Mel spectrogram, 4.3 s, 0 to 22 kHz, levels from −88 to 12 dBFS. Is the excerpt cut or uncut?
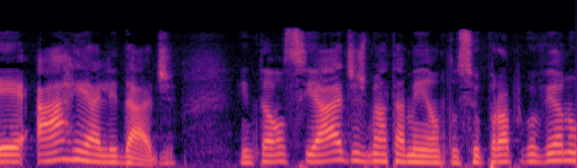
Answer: uncut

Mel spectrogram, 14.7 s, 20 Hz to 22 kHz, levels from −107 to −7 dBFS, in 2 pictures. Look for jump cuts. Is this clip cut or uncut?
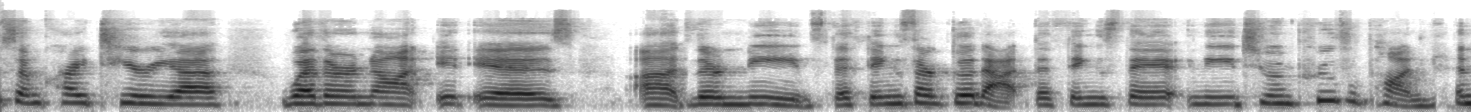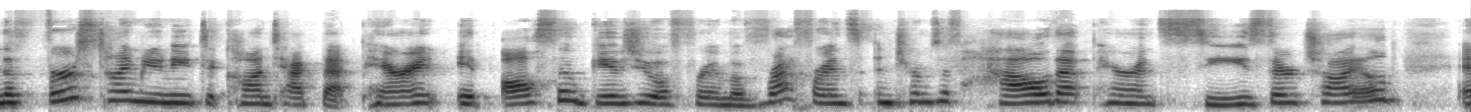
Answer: cut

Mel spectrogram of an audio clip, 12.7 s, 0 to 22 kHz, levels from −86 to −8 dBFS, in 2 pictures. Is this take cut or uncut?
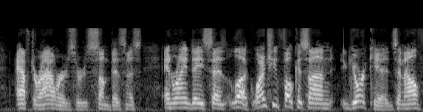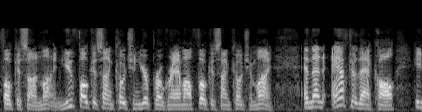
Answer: uncut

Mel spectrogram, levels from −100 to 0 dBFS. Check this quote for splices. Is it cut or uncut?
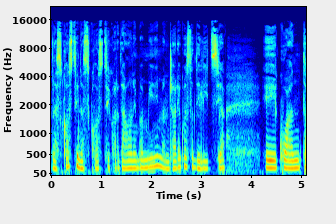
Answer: uncut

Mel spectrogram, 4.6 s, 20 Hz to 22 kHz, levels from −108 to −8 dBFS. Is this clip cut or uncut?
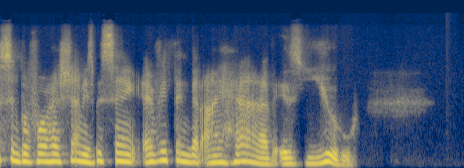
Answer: cut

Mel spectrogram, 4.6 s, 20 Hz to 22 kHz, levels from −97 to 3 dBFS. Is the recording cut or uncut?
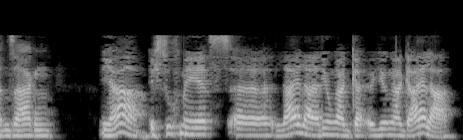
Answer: cut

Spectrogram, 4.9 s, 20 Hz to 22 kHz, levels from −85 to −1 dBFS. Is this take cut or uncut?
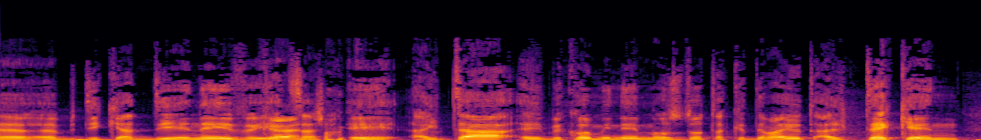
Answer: cut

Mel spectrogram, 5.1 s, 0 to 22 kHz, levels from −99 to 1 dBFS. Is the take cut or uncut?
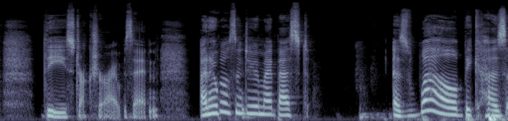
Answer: cut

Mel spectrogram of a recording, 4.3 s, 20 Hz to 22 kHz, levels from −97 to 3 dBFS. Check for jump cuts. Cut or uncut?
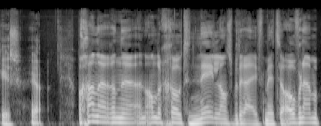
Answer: uncut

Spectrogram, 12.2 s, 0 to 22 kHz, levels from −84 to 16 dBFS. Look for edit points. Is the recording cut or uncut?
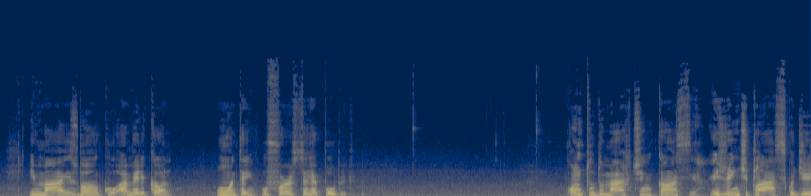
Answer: cut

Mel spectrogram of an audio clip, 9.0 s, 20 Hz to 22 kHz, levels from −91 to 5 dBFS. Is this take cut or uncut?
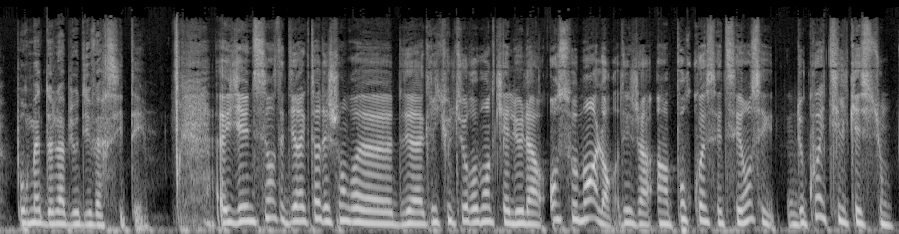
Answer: uncut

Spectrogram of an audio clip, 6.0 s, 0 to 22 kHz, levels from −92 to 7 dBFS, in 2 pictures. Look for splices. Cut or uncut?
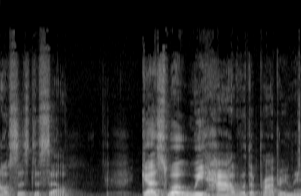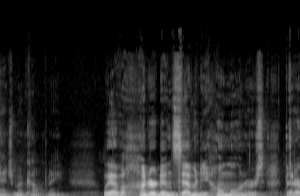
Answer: uncut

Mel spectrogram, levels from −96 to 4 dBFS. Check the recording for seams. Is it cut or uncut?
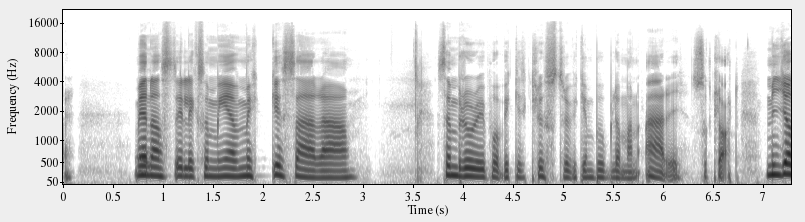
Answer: uncut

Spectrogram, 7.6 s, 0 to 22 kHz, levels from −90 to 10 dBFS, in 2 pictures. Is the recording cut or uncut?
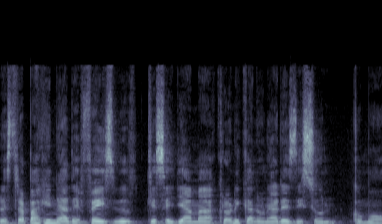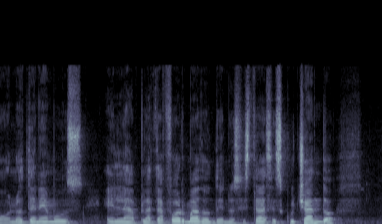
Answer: cut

